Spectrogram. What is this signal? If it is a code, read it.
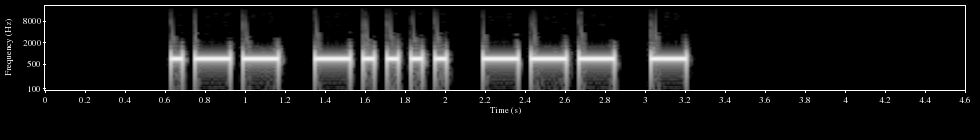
Morse code, heard as a keyed tone, about 20 wpm, 700 Hz. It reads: W6OT
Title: USA Call Signs - 4 Characters - Repeated 3x - 20wpm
